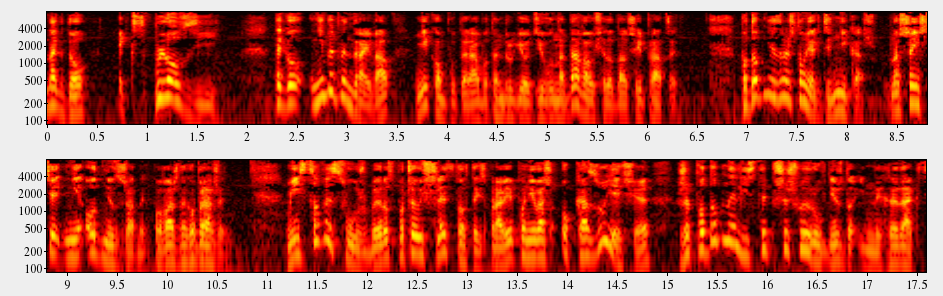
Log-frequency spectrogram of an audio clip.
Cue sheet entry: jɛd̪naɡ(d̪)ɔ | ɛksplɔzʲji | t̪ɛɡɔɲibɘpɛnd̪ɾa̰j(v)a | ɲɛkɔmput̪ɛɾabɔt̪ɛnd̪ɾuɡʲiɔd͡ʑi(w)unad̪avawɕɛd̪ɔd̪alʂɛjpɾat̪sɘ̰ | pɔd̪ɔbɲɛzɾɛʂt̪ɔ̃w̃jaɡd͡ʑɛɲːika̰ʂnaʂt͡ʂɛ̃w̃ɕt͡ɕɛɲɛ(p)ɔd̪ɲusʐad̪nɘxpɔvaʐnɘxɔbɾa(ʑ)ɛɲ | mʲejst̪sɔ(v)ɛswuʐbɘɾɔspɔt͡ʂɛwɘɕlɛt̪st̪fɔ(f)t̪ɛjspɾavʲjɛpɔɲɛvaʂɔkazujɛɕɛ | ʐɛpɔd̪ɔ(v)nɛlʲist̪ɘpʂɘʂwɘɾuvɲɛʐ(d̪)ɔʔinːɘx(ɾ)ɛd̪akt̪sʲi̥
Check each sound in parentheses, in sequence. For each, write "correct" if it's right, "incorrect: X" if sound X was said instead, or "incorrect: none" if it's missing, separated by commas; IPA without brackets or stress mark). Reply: correct, correct, incorrect: v, incorrect: ʔ, incorrect: ʐ, correct, correct, incorrect: b, correct, correct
